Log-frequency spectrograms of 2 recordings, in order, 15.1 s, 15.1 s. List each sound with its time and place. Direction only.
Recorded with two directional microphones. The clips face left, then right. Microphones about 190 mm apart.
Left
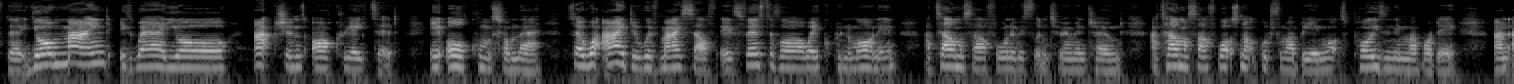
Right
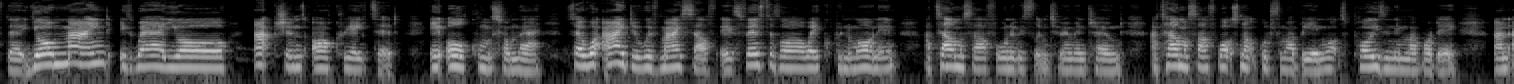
0.1 s a woman's voice: 20° right (ahead or behind)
